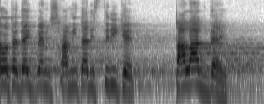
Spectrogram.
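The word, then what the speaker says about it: طلاق: স্বামী স্ত্রী হতে হতে দেখবেন স্বামী তার স্ত্রীকে তালাক দেয়। কি দেয়? জোরে বলুন। শব্দটা কিন্তু তালাক নয়, শুনে যান, আজকে হিন্দু মুসলিম সকলে শুনে যান, শব্দটা কিন্তু তালাক নয়। শব্দটা কি? শব্দটা হলো তলাক।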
